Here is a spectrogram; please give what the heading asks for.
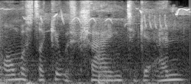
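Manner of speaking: ordinary delivery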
